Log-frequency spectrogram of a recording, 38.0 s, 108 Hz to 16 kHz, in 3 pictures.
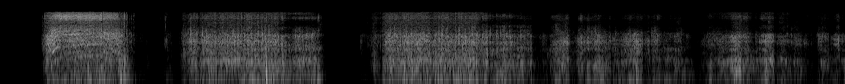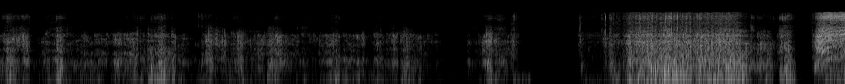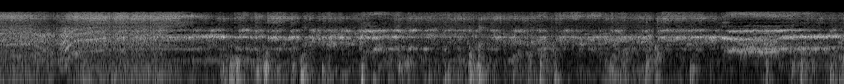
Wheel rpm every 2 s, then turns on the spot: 60, 20, 10, 20, 20, 20, 20, 20, 20, 20, 10, 20, 50, 170, 230, 230, 230, 230, 220.
2-20 22-24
